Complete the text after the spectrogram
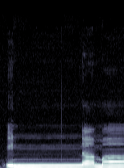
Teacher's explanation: انما، انما نہیں پڑھیں گے، انما جلدی پڑھنا ہے، نون پہ تشدید ہے، غنہ کریں گے، پھر یہ مد منفصل ہے، اس کو ہم 2.5 الف تک کھینچیں گے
